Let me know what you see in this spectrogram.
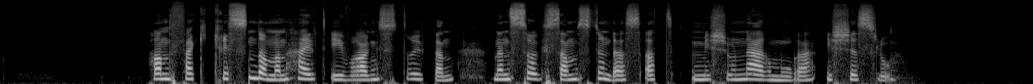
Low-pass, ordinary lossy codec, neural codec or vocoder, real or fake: none; none; vocoder, 48 kHz, 128 mel bands, Vocos; fake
